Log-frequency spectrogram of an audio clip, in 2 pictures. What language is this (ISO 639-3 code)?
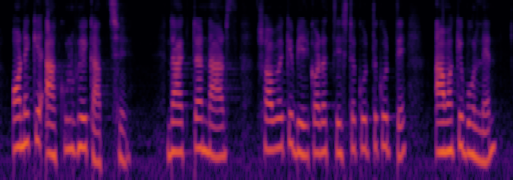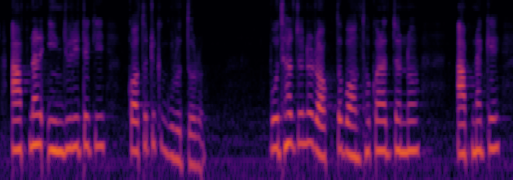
ben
